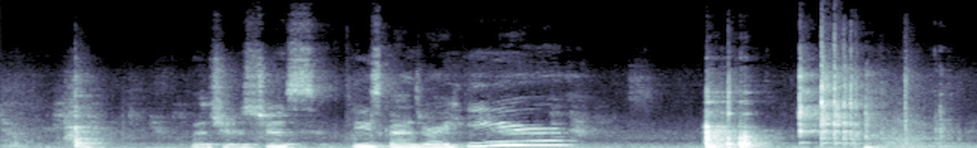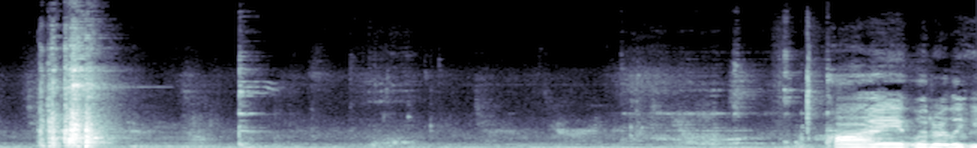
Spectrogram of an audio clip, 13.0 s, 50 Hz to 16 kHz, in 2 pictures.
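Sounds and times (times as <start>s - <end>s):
cutlery clinking against dishes: 6.8s - 7.3s.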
